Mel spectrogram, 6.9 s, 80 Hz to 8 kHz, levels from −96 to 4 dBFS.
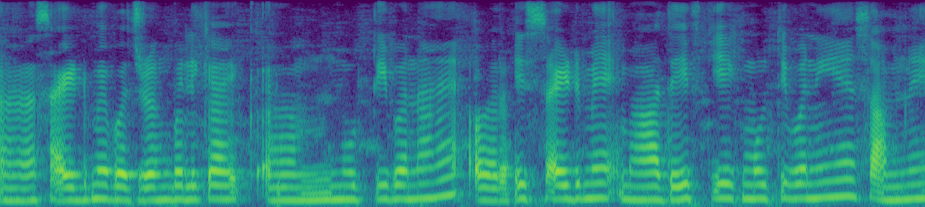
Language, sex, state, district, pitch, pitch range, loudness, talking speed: Hindi, female, Bihar, Lakhisarai, 195 Hz, 185-205 Hz, -20 LUFS, 180 wpm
